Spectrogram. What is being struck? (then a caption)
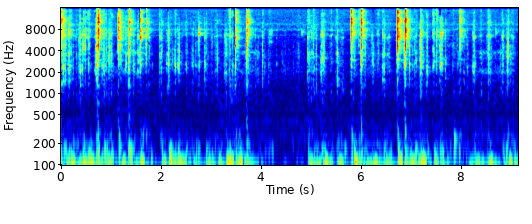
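Plastic keyboard. Fingertips type on the keys of a full-size black plastic RGB backlit gaming keyboard with a hollow housing, resting on a marble surface. Rapid, uneven clacky keystrokes run over a steady low rumble, easing off into a brief lull around the middle before the typing picks back up.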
